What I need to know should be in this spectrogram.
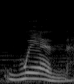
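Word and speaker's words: Nguyen: Maya Wynn. Can you spell that, please?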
